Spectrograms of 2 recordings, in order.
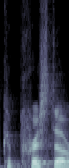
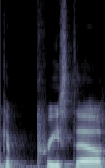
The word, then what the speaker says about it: Capristo: in there hi Todd I totally realized that pronounced Capristo wrong it's Capristo not Capristo I've been seeing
